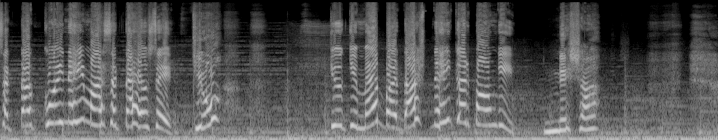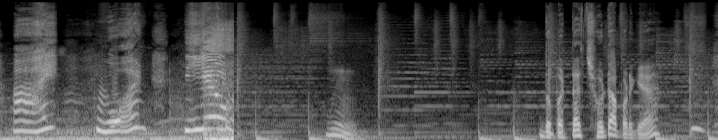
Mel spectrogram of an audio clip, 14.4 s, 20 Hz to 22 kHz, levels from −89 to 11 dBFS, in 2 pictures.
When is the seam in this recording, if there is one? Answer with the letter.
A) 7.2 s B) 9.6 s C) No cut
B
